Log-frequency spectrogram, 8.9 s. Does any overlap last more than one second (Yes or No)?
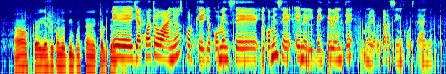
No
